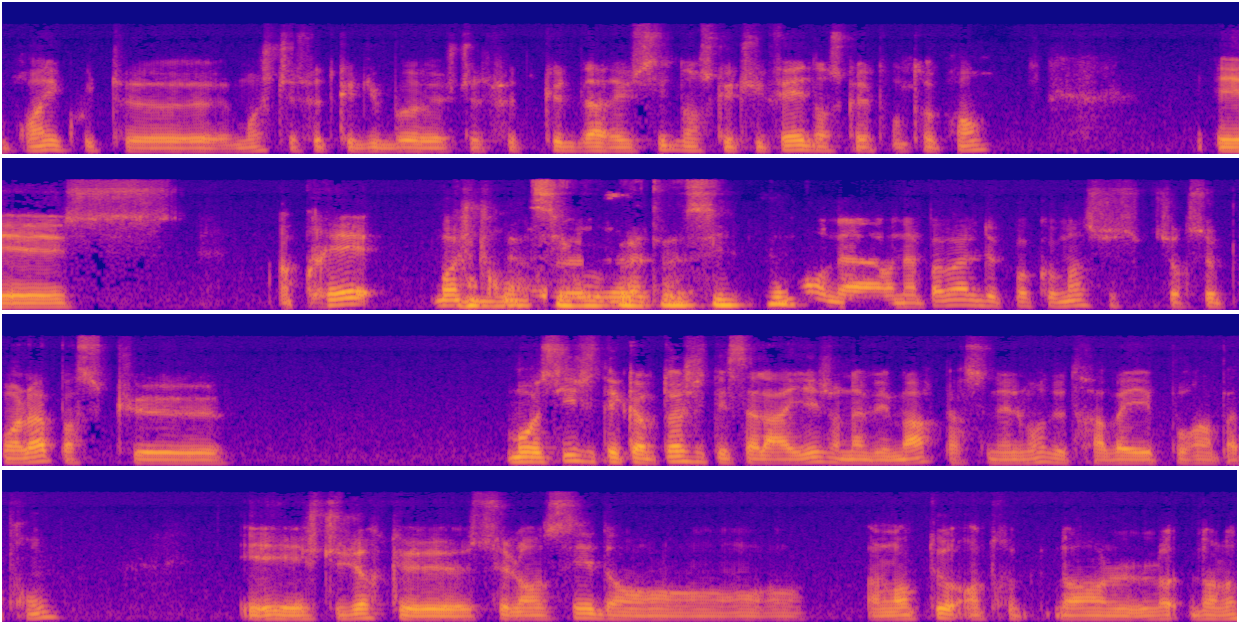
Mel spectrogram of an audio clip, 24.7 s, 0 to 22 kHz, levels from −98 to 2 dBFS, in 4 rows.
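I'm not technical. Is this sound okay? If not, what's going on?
No. From 8.82 to 10.64 seconds the speech sinks sharply. This is speech suppressed in double talk: both sides likely spoke at once, and the echo canceller, unable to separate them, turned the talker down too.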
